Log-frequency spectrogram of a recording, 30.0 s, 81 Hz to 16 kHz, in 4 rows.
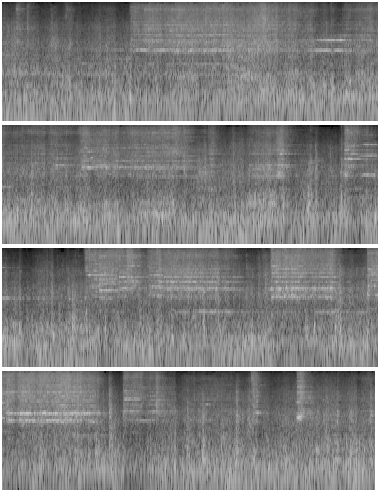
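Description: Freight cars rolling slowly past behind a Norfolk Southern GP38-2 switcher, over a steady low rumble. Their steel wheels squeal on and off against the rail many times.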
